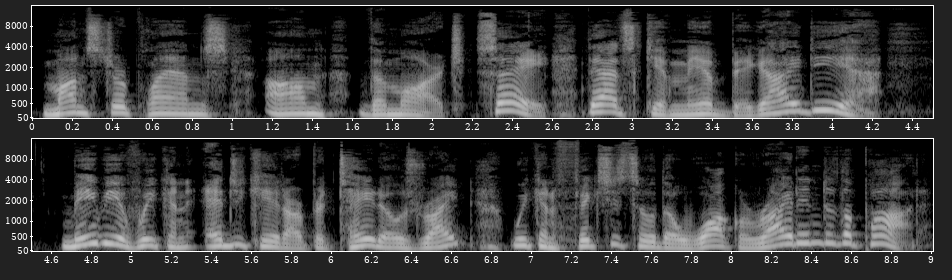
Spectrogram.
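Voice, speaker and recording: Male narrator as folksy newsreel man, high-pitched, jaunty, brash, cinema patter, audiobook character. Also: sing-song, normal speed, dry recording, studio quality. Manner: jaunty, exaggerated showman delivery. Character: brash, folksy American newsreel commentator, jokey and peppy.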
